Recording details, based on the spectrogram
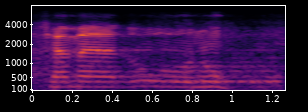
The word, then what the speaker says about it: فما دونه: أو كان الحرير علما أربع أصابع فما دونه، تنطق هكذا. نعم، زي بعده كده، مش بالهاء، قلتش فما دونه، قلت فما دونه.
